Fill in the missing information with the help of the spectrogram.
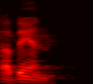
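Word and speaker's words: aben (אבן): In the Hebrew, the word stone is the word aben. It's spelled with the Hebrew letters Aleph, Bet, Nun.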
